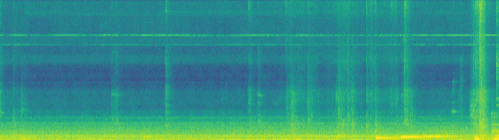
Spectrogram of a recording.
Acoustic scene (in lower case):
elevator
